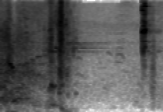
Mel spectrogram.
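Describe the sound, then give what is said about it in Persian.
A spoon, thrown behind someone, hits the ground with a rough, clattering burst, followed a moment later by a second sharp impact that rings briefly at a high, metallic pitch. “سوخ قاشق پشت سر انداخت. وقت در زمین خورد صدای عجیب کشید.”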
